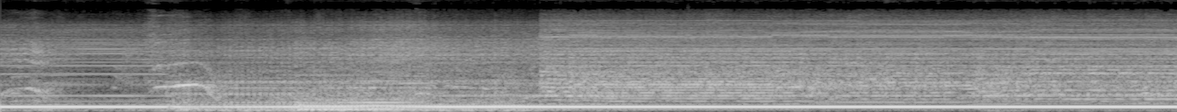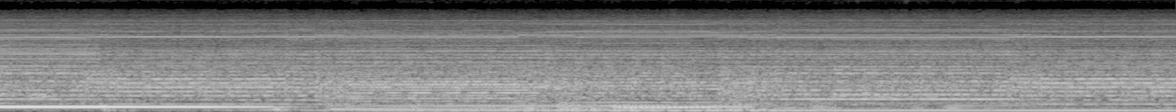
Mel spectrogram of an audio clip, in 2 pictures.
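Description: Live rock band playing electric guitar and keyboard, with a loud held low note under steady sustained tones. About two-thirds of the way through, the low note changes pitch and the music gets slightly quieter.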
